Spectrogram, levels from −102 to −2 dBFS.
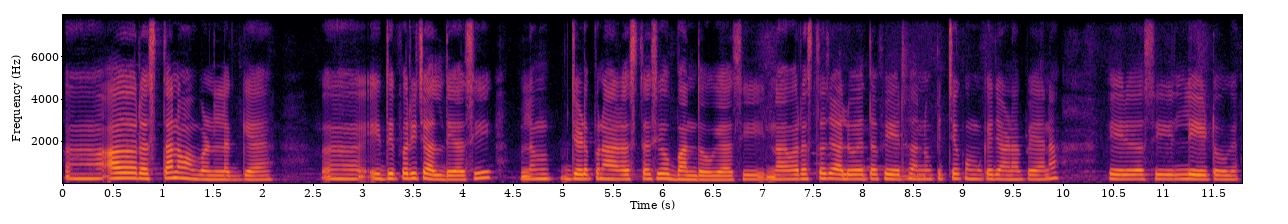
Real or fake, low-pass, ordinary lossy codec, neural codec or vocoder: real; none; none; none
